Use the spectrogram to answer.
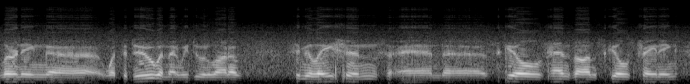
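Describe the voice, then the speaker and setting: A man, an astronaut, answering questions in an unscripted, halting way over a space radio transmission. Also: medium pitch, fairly even intonation. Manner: halting, saying "over" after each answer. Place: aboard the space station. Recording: noisy space-to-ground radio link.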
